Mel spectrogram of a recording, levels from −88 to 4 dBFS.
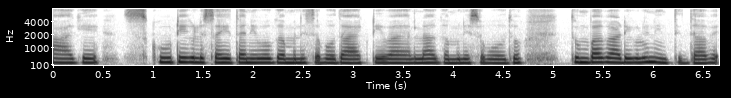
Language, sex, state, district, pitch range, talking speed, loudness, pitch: Kannada, female, Karnataka, Mysore, 205-220 Hz, 90 wpm, -12 LUFS, 210 Hz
